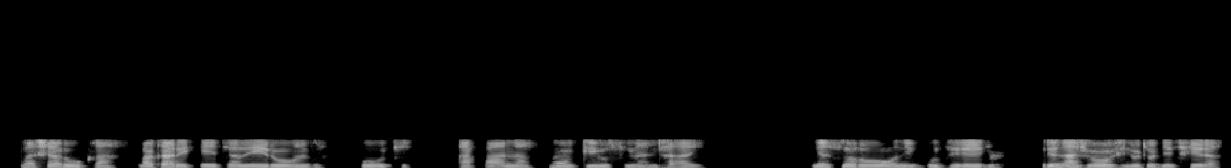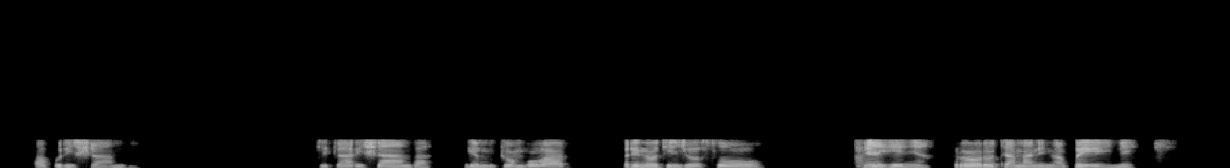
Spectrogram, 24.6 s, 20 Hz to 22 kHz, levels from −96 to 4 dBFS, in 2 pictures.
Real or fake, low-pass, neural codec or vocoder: fake; 3.6 kHz; codec, 44.1 kHz, 3.4 kbps, Pupu-Codec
